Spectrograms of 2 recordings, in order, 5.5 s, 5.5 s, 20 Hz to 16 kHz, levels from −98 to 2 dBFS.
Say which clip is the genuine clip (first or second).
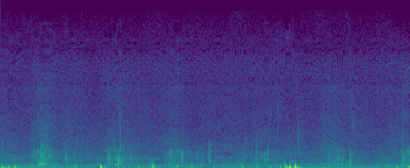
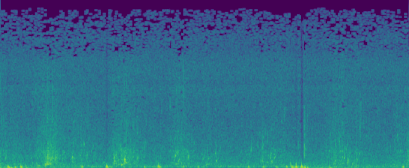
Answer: second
